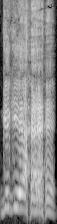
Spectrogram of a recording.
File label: scav mutter, voice; Escape from Tarkov; scav2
